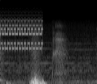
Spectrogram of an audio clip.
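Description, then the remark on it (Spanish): A telephone rings with a bright electronic trill in two bursts, the first cut off by a low thump, the second starting near the end; clear, with no talking. “Pero el sonido de mi teléfono me despertó.”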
